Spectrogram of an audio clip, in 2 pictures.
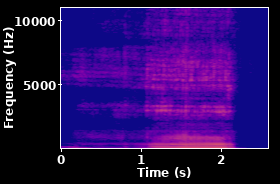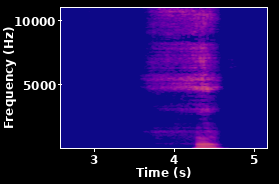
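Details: Sleeping Rottweiler dog snoring: a loud, rumbling snore on a long breath, a pause, then a shorter snore.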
